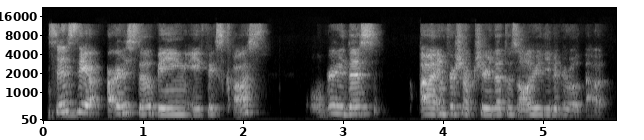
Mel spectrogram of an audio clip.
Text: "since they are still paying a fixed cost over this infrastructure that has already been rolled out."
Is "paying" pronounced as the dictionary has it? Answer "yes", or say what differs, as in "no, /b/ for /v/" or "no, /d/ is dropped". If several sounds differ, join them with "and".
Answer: no, /b/ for /p/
